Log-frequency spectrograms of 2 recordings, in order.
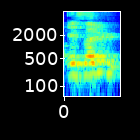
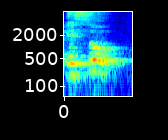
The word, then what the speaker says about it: Ésaü: Vous voyez, comme Ésaü, ou d'autres l'appellent Esau. Donc ça dépend de la prononciation que chacun accorde à ce monsieur, l'un des fils d'Isaac.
